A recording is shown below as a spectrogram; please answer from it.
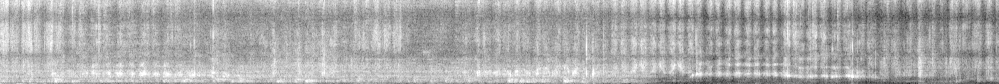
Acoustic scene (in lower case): restroom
